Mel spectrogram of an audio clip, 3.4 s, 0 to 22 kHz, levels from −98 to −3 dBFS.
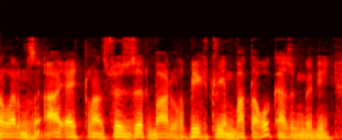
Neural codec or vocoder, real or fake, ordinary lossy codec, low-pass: vocoder, 22.05 kHz, 80 mel bands, Vocos; fake; MP3, 48 kbps; 7.2 kHz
